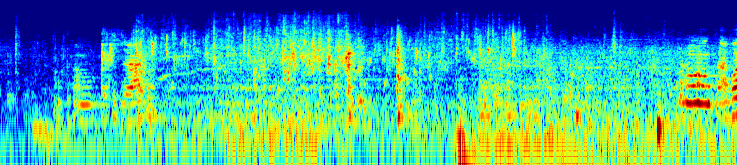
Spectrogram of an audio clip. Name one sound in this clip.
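Water runs from a tap and splashes into a metal sink.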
